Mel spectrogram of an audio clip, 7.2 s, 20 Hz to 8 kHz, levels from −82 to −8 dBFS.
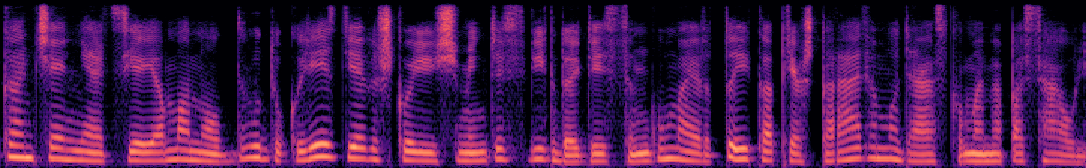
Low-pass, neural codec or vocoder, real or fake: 7.2 kHz; codec, 16 kHz, 1 kbps, FunCodec, trained on Chinese and English, 50 frames a second; fake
